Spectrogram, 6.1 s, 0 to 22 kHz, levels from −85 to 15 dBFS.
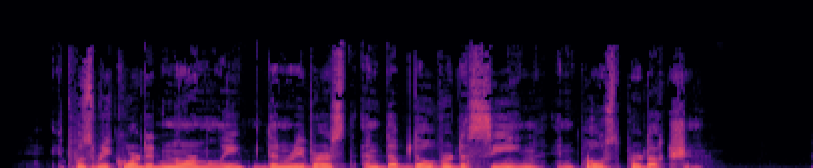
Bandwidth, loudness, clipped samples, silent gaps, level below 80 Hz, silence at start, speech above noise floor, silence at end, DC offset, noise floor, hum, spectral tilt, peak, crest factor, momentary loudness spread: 16.5 kHz; -21 LUFS; under 0.1%; none; -46 dBFS; 0.45 s; 54 dB; 0.85 s; under 0.1%; -75 dBFS; none; -6 dB/octave; -4 dBFS; 16 dB; 8 LU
